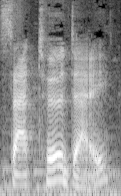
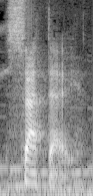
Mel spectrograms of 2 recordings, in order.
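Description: First: The word is said with all three syllables. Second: The word is squeezed into two syllables. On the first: "one day of the week that has three syllables" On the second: "They'll reduce it down to just Sat-day"

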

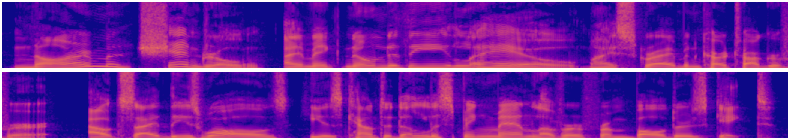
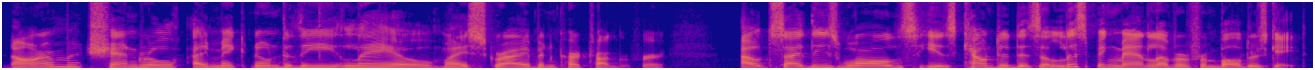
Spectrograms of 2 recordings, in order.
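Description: First: It is read slowly. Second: It is read at normal speed.

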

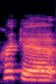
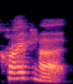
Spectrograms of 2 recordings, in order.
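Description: First: The name sounds like the word cricket. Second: The name does not sound like cricket. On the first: The speaker calls it right. "cricket is spelled C-R-I-C-U-T" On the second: The speaker calls it wrong. "for years, I was pronouncing this cricut"

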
